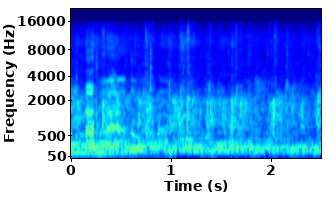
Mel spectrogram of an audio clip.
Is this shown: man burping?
no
